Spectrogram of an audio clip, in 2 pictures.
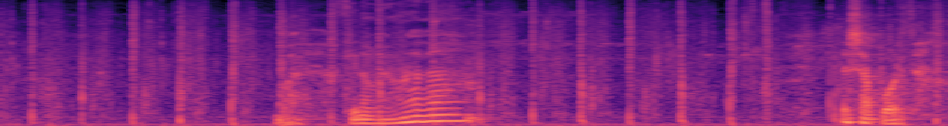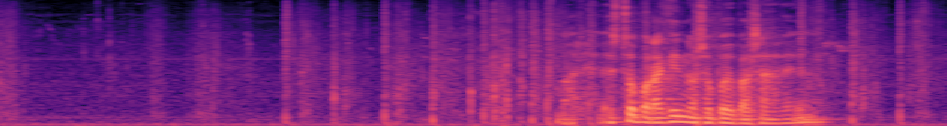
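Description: Quick footsteps thud and scuff on ground.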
